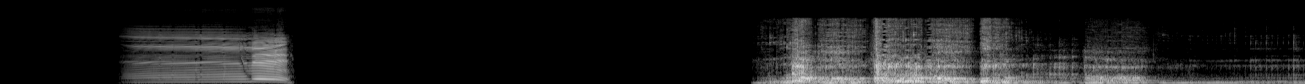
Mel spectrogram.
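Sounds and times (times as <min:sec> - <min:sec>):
lion roaring: 0:07.5 - 0:13.0.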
